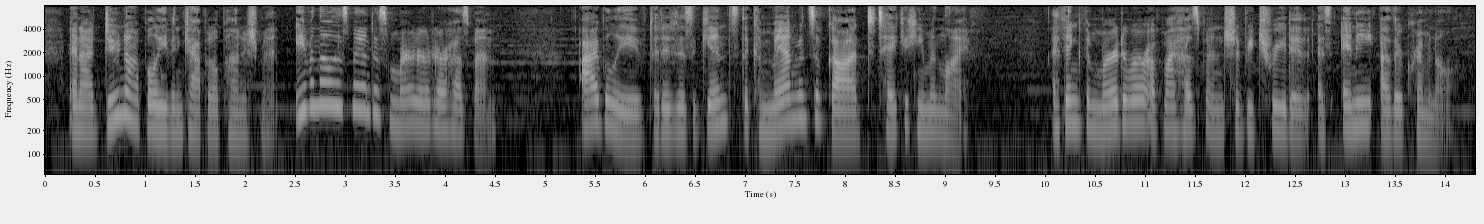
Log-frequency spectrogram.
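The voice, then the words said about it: Put-on Southern accent. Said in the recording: “I don't know why she has a southern accent in my mind, but she does now.”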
